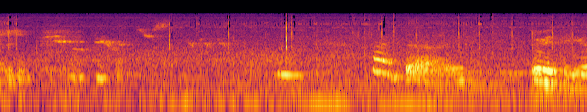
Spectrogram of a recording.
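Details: Cherokee, a young kitten being played with, gives a short meow that rises and then falls, preceded by a few faint squeaky mews, while people talk steadily close by.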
